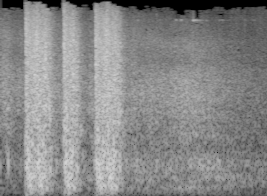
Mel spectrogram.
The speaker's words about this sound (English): And then gunshots.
